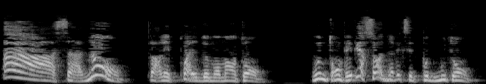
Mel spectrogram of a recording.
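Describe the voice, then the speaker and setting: A man's voice: sing-song, moderate pace, a bit bright, dull audio, a little hiss or hum, exaggerated voice. A man voicing a defiant, indignant young pig in a storybook record with music. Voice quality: high, shrill, indignant.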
